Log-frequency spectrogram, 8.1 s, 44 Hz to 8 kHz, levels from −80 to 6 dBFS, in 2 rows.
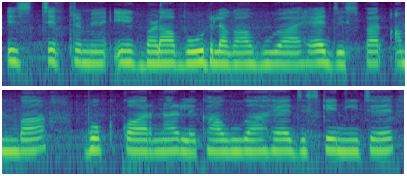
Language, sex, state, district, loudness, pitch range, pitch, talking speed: Hindi, female, Bihar, Saran, -17 LUFS, 180-190 Hz, 185 Hz, 150 wpm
